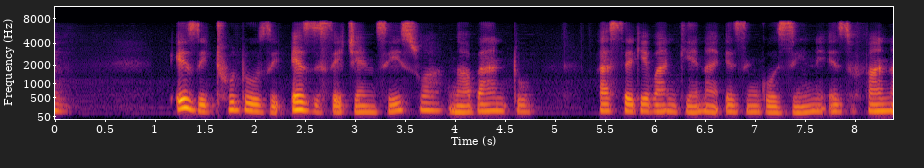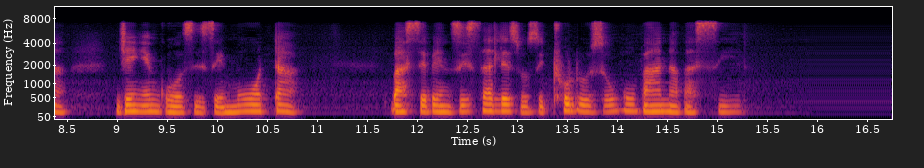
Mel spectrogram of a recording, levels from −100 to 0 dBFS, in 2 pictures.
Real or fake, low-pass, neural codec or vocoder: fake; 7.2 kHz; codec, 16 kHz, about 1 kbps, DyCAST, with the encoder's durations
